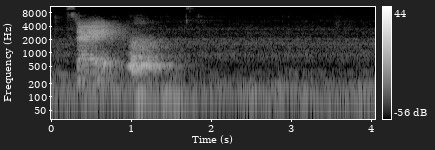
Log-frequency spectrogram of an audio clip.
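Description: A dog giving a drawn-out whining bark, twice in quick succession within the first second and a half.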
